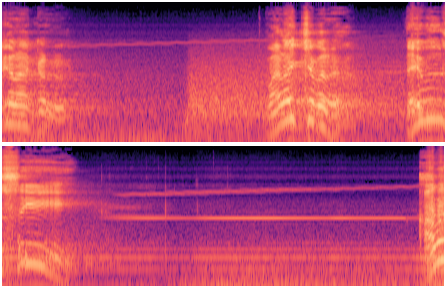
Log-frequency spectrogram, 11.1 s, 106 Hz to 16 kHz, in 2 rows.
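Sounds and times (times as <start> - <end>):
high electronic whine rising: 0.0 - 11.0
low electronic tone: 0.0 - 11.0.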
